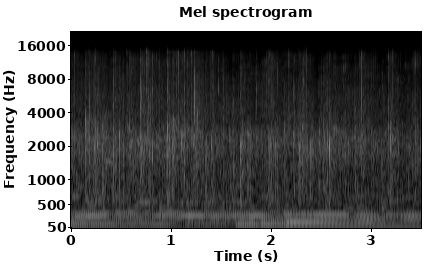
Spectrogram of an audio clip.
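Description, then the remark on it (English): An audience claps for the Lord, a dense wash of many hands applauding at an even loudness throughout, over a sustained low organ-like tone that shifts pitch partway through. “Give the Lord a clap.”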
